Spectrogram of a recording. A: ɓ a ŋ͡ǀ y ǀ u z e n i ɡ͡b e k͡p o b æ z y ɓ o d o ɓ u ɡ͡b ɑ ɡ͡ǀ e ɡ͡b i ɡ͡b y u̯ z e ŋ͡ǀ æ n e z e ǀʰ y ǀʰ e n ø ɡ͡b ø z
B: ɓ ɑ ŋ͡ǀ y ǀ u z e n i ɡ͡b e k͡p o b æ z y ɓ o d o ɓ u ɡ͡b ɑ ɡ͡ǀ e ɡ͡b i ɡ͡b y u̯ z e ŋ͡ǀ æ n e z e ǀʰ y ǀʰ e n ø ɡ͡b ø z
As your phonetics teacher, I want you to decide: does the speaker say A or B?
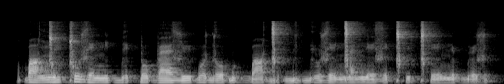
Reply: B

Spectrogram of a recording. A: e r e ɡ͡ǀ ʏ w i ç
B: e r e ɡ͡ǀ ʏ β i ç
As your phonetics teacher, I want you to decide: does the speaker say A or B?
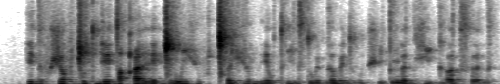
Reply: A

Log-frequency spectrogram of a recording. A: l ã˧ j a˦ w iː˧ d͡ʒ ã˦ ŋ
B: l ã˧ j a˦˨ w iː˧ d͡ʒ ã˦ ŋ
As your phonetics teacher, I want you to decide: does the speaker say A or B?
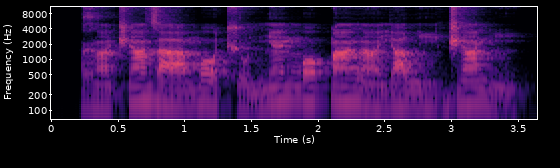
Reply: A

